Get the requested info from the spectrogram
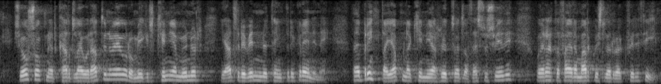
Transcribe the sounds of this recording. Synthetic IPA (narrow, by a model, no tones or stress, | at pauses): sjoːwsowknɛɾ̥kʰaɾt̪lajɣʏɾaːt̪vʏnʏvɛːɣʏɾɔɣmɪːcɪt̪l̥cʰɪnjamʏnʏɾiat̪lɾɪvɪnːʏt̪ʰejnt̪ɾɪkɾeːjnɪnːɪ̰ | θaðɛɾpɾin̥t̪ajapnacʰɪnjalʏːt̪fœt̪lawθɛsːʏsvɪːðɪɔɣɛɾ̥hajht̪aðfaːjɾamaɾkvɪst̪lɛɣrœkfɪɾɪɾ̥θḭ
